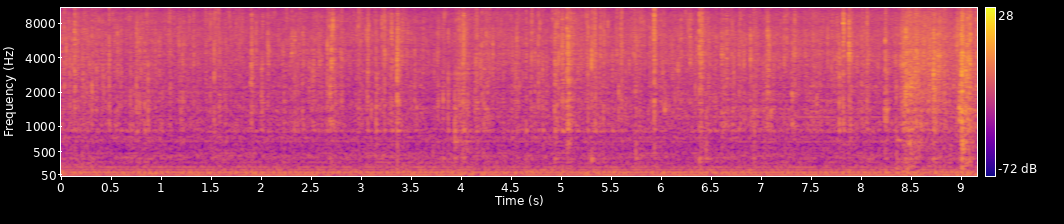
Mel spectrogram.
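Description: Garlic sautéing in oil for lumpiang sariwa filling makes a steady bright sizzle, with irregular scraping and stirring strokes and a low hum underneath throughout.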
